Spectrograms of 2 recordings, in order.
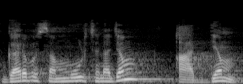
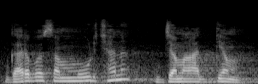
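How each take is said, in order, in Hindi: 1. विराम sammurchhanajam के बाद है, adyam से पहले। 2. विराम sammurchhana के बाद है, और jamadyam जुड़ता है। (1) "एक्चुअली ओरिजिनल ये है, तो यहां तक पढ़ना चाहिए" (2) "हमेशा ऐसे ही सीखा है पहले, लेकिन वो गलत है"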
